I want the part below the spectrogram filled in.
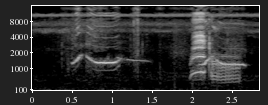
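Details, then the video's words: Parrot vocalizing: two smooth, tonal whistled phrases, each rising then gently falling, separated by a short pause. Faint clicking in the background. "Amazing Talking Funny Parrot"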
